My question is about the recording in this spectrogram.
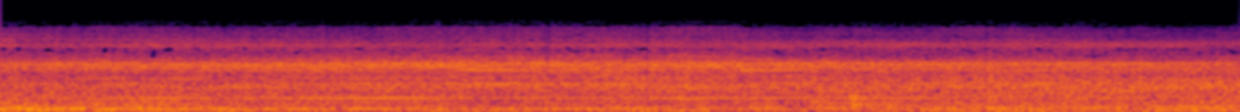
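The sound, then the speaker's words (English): Submarine engines run in a steady, dense mechanical drone, a heavy low rumble layered with faint high whining tones, holding an even loudness throughout with no voices. “Change the killer cycles and start the engines.”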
